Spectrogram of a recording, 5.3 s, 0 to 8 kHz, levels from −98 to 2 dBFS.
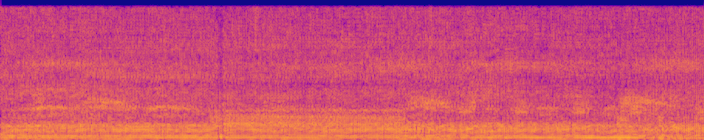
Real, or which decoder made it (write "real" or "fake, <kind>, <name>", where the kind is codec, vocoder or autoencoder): fake, vocoder, Vocos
